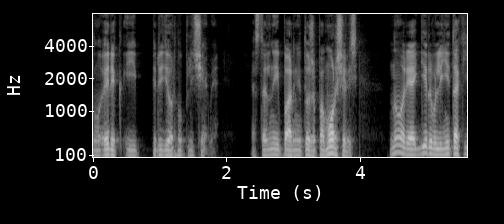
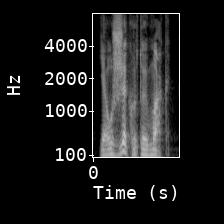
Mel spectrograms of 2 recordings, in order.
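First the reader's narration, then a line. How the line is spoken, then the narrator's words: Snapping retort. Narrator (Russian): огрызнулся Эрик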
